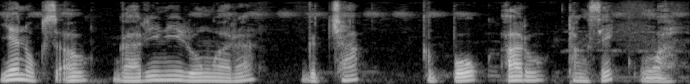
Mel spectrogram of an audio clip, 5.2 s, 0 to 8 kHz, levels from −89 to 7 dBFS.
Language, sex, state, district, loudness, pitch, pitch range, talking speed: Garo, male, Meghalaya, West Garo Hills, -22 LUFS, 140 Hz, 130-155 Hz, 105 wpm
